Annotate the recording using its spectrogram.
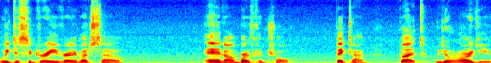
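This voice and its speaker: With vocal fry and lively intonation, a man speaks at a medium pitch. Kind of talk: monologue commentary. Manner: conversational, informal.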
